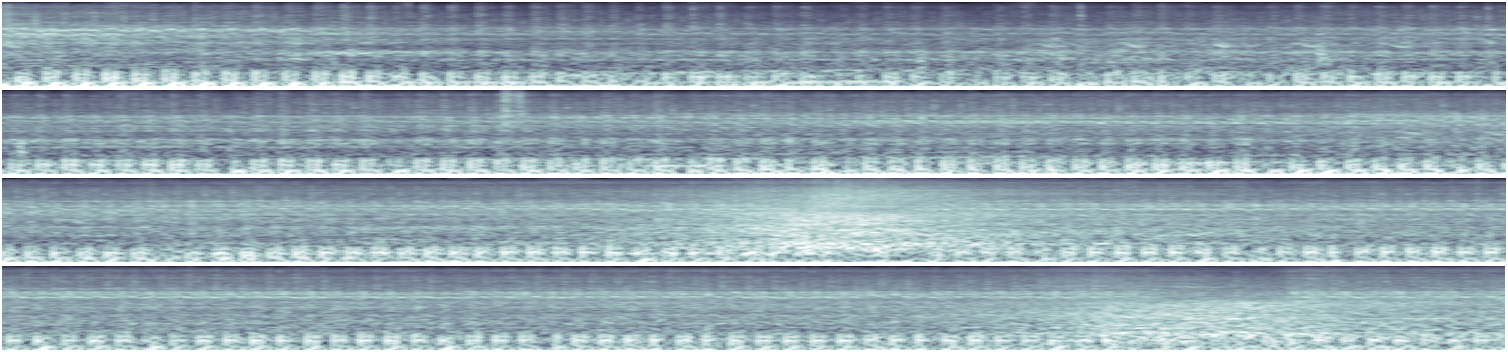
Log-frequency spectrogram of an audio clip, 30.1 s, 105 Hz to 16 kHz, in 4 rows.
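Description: Suzuki Boulevard M109R's 1,783 cc V-twin idling steadily. A car passes about two-thirds of the way through, its noise swelling and fading over the idle.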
